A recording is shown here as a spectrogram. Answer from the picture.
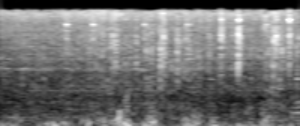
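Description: Golf cart moving along, a steady low rumble with wind on the microphone and faint light rattles.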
